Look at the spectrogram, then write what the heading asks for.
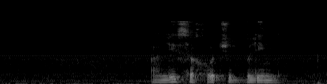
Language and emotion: Russian, neutral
